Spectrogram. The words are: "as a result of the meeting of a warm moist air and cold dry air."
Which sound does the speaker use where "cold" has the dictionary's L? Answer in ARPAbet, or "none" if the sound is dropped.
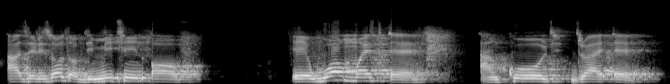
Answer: L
